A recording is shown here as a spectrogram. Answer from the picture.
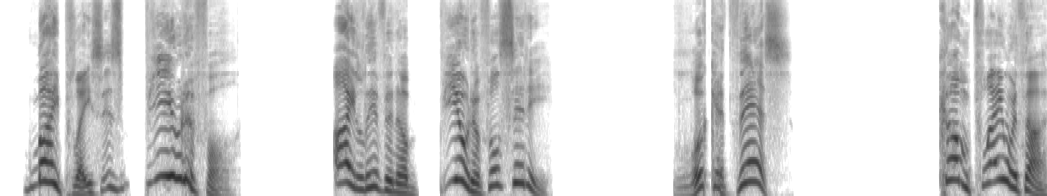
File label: US male children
